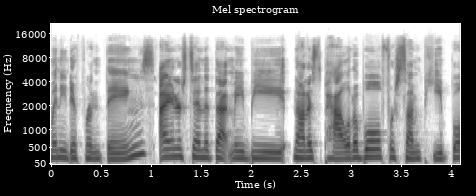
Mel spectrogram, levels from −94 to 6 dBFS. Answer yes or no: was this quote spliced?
yes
